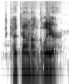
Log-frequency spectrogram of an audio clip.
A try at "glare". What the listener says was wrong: Jot is incorrect and glare, not Blair. Blair is incorrect.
